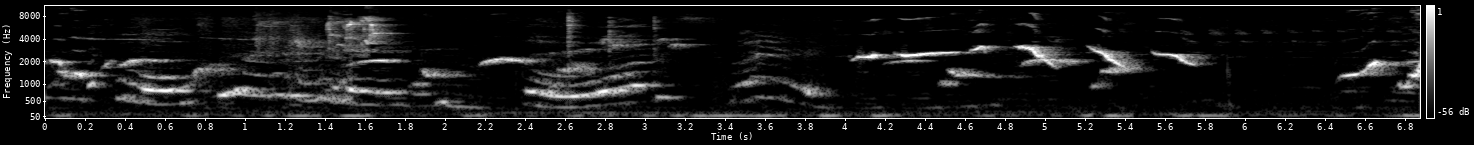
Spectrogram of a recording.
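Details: Magpie-robin (murai) singing a varied run of clear whistled phrases, some sliding up and down, some short and rising, in bursts with brief pauses and a faint low hum underneath.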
